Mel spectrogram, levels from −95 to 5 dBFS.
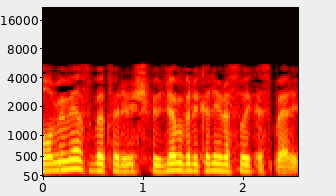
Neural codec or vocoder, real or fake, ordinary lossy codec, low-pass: autoencoder, 44.1 kHz, a latent of 192 numbers a frame, MeloTTS; fake; MP3, 24 kbps; 5.4 kHz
